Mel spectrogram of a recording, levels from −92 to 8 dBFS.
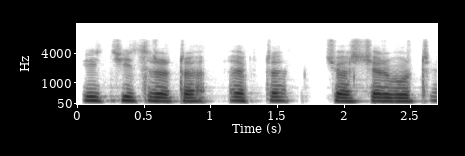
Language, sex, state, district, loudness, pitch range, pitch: Bengali, male, West Bengal, Malda, -16 LUFS, 155-175 Hz, 165 Hz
